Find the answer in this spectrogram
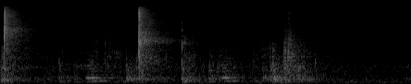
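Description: Sharp slaps of hands and forearms meeting during a punch-and-block exchange. The two loudest come at the very start and about a second and a half in, with softer contacts after them.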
